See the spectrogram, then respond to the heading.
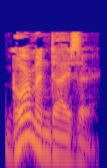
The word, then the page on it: gormandizer: British English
